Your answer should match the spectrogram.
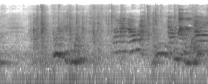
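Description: Parrot talking in a high, speech-like voice, several short babbled phrases, typical of an Indian ringneck parakeet mimicking words.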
